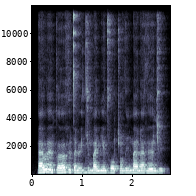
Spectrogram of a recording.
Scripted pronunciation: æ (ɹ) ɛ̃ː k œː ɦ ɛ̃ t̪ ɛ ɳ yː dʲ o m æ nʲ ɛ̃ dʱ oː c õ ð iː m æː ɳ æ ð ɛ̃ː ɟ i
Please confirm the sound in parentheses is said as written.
yes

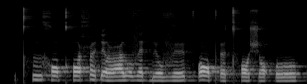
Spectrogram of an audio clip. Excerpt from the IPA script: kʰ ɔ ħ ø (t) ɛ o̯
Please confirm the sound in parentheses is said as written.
no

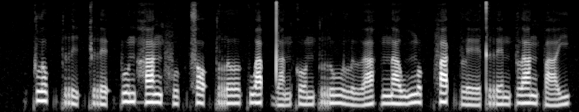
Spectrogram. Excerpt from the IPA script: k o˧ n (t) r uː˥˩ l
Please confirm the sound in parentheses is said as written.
no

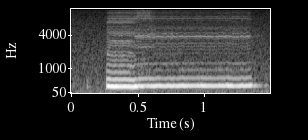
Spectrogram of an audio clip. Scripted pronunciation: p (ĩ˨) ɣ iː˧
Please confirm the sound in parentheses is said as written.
yes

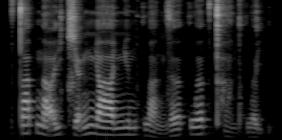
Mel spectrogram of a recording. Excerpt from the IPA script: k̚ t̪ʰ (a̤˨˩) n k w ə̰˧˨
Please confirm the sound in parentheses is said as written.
yes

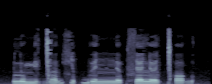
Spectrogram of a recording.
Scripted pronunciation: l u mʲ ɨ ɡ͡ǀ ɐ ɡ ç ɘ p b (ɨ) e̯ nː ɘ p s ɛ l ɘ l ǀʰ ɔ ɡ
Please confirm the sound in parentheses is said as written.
yes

